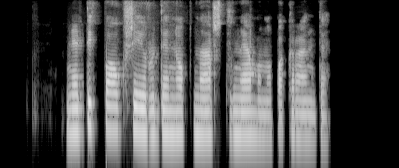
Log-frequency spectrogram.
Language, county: Lithuanian, Klaipėda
